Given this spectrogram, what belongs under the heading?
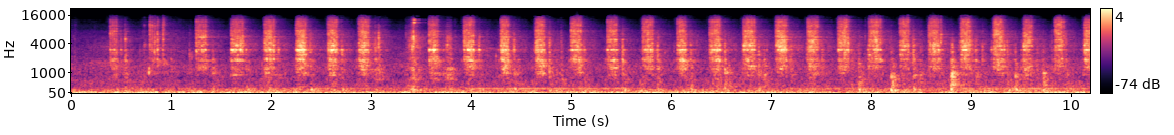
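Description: Ratchet clicking steadily in a fast, even series of sharp ticks while loosening a nut on a minitruck leaf pack, close and continuous over a low mechanical hum.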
